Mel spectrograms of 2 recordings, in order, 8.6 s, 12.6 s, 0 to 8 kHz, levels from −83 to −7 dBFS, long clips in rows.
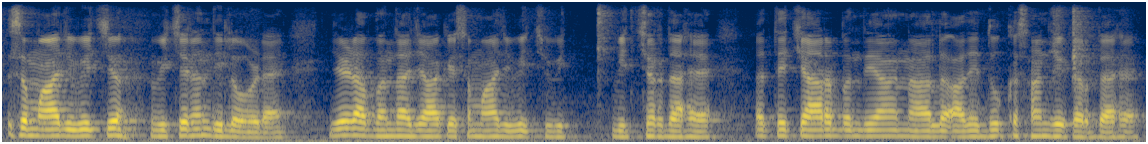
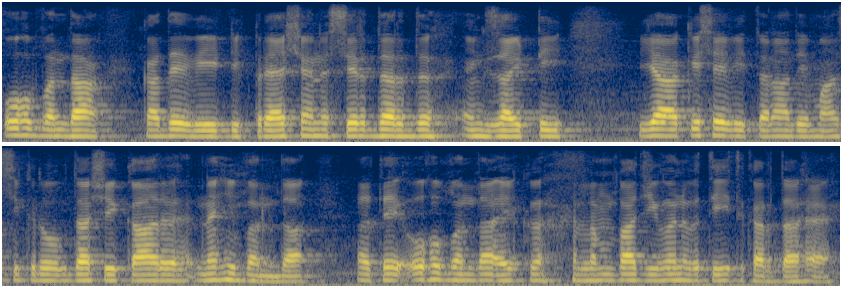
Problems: none marked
